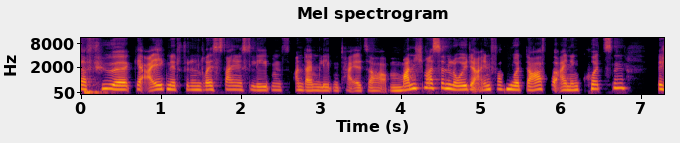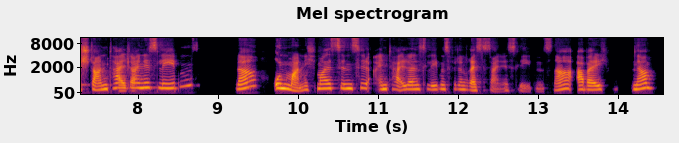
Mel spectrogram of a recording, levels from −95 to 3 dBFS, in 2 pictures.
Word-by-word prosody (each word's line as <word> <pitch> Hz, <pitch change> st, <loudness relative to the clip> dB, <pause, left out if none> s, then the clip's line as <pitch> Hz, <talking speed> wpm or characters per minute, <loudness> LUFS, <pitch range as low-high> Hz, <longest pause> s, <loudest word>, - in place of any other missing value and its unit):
dafür 205 Hz, -2 st, +4 dB
geeignet 195 Hz, 0 st, +1 dB
für 185 Hz, -, -12 dB
den 180 Hz, 0 st, -4 dB
Rest 180 Hz, +2 st, -1 dB
deines 185 Hz, -2 st, -4 dB
Lebens 165 Hz, -1 st, -7 dB
an 170 Hz, -1 st, -6 dB
deinem 145 Hz, +1 st, -1 dB
Leben 145 Hz, -1 st, -6 dB
teilzuhaben. 135 Hz, +1 st, -5 dB
Manchmal 245 Hz, -, +4 dB
sind 255 Hz, -1 st, +1 dB
Leute 190 Hz, -3 st, +3 dB
einfach 195 Hz, +3 st, -4 dB
nur 195 Hz, -3 st, +4 dB
da 180 Hz, +2 st, +3 dB
für 200 Hz, -, -5 dB
einen 170 Hz, +2 st, -2 dB
kurzen 240 Hz, +5 st, -3 dB, 0.4 s
Bestandteil 205 Hz, -8 st, +3 dB
deines 270 Hz, -, +1 dB
Lebens, 315 Hz, +11 st, -3 dB, 0.4 s
ne? 260 Hz, +11 st, +4 dB, 0.2 s
Und 245 Hz, -1 st, +7 dB
manchmal 230 Hz, +4 st, +2 dB
sind 235 Hz, -1 st, 0 dB
sie 245 Hz, 0 st, -5 dB
ein 205 Hz, +1 st, -2 dB
Teil 190 Hz, -3 st, -3 dB
deines 200 Hz, +1 st, -2 dB
Lebens 200 Hz, +2 st, -5 dB
für 210 Hz, -, -18 dB
den 195 Hz, -1 st, -7 dB
Rest 150 Hz, -1 st, -2 dB
deines 150 Hz, -2 st, -11 dB
Lebens, 225 Hz, -4 st, -18 dB
ne?“ 215 Hz, +7 st, +1 dB
Aber 185 Hz, -2 st, +3 dB
ich 185 Hz, 0 st, -3 dB, 0.3 s
ne, 250 Hz, +6 st, +2 dB
195 Hz, 170 wpm, -23 LUFS, 175-230 Hz, 0.4 s, Und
